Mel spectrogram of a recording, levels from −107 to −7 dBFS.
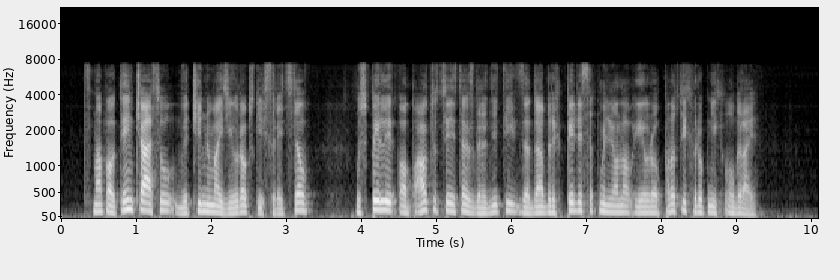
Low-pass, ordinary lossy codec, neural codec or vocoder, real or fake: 7.2 kHz; none; codec, 16 kHz, 1 kbps, FunCodec, trained on Chinese and English, 50 frames a second; fake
